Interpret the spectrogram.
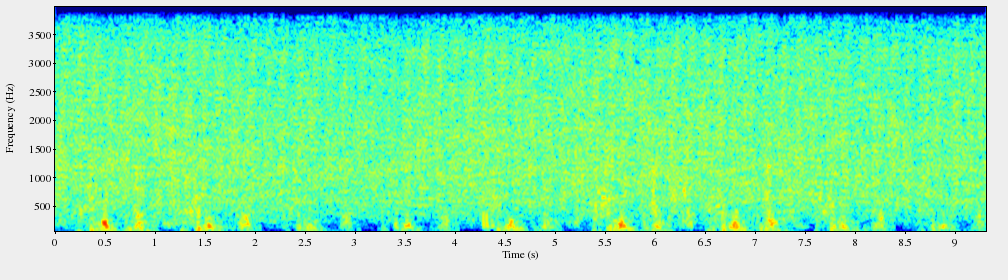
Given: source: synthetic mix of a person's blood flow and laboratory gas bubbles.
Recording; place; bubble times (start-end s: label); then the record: Doppler ultrasound of blood flow; precordium
4.25-4.42 s: bubbles
6.22-6.40 s: bubbles
From the record:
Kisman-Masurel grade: 121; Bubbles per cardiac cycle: 1 to 2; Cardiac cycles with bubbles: 10 to 50%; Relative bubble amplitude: barely perceptible (0.100 to 0.250); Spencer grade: 2 (many but less than half of the cardiac periods contain bubble signals, singularly or in groups); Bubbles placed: only in the low amplitude regions of the cardiac cycle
